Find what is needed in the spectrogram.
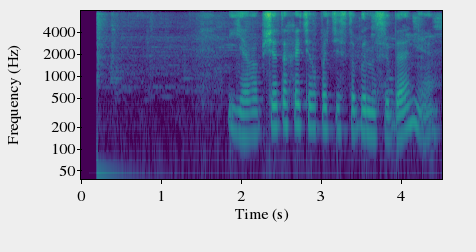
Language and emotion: Russian, neutral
